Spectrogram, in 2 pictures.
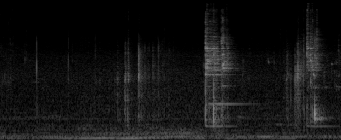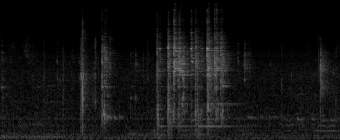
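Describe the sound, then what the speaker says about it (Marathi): Ice cubes dropped into chilled buttermilk (mattha) mixed with chili-ginger-garlic paste, clinking and rattling in clustered bursts against the container over a low background rumble. "आणि त्यावर आपल्याला आईस क्यूब टाकायचे"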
